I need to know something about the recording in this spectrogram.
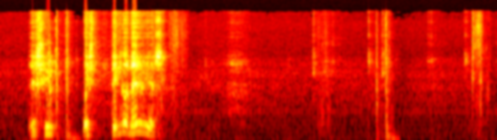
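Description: A rubber stamp thumps down on paper twice.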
